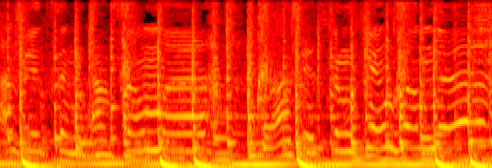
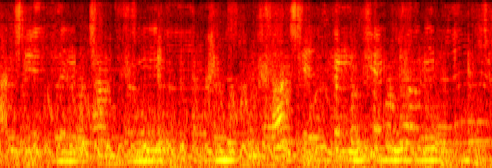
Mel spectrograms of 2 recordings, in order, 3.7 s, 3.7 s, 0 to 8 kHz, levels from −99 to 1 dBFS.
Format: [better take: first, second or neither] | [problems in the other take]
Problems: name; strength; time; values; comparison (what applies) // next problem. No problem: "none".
first | noise reduction (neural separator model SepFormer DNS4)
